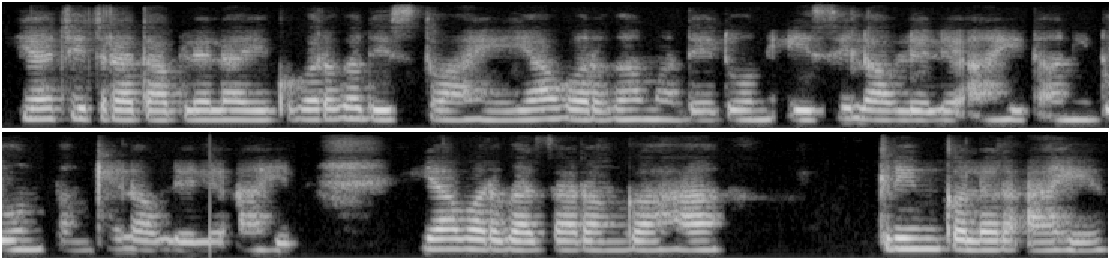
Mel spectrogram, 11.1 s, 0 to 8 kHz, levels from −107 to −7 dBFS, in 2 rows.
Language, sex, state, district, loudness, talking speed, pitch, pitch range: Marathi, female, Maharashtra, Dhule, -32 LUFS, 135 wpm, 215 Hz, 210-225 Hz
